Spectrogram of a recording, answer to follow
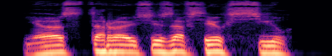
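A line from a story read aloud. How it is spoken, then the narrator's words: Grumbled reply. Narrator (Russian): пробурчал в ответ Эйнар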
